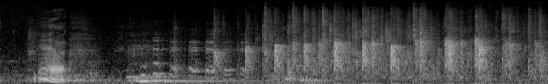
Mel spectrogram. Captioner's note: laugher and applause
